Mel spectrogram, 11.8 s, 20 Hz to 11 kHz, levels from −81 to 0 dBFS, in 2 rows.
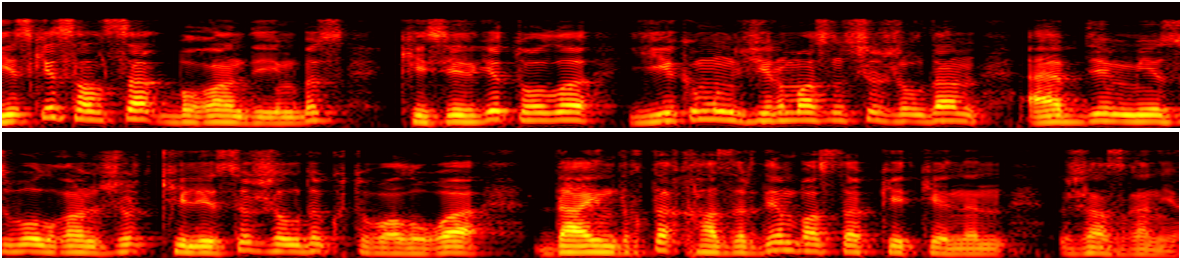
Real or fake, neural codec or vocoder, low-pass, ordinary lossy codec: real; none; 7.2 kHz; none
